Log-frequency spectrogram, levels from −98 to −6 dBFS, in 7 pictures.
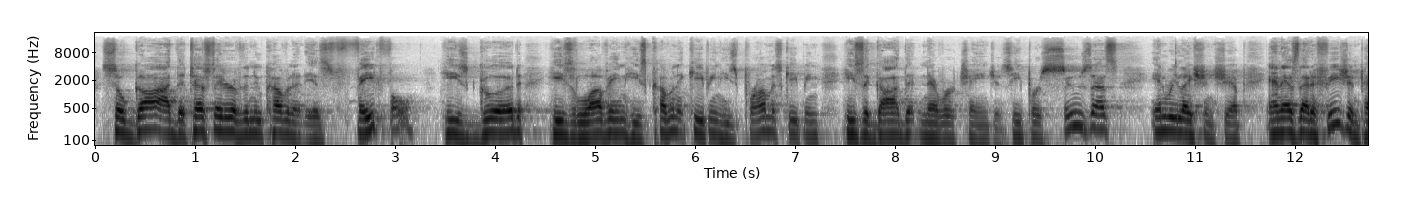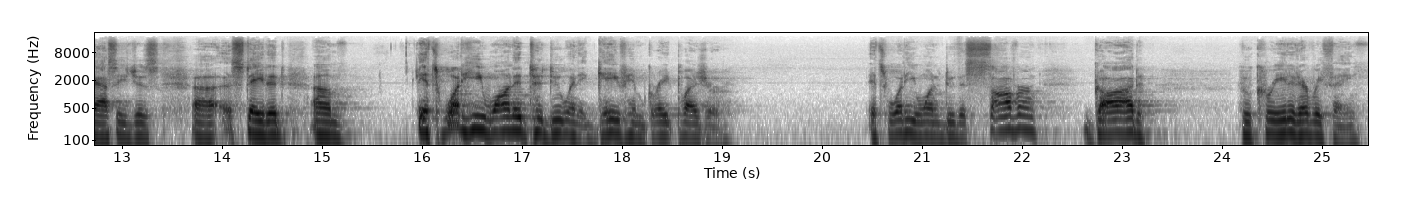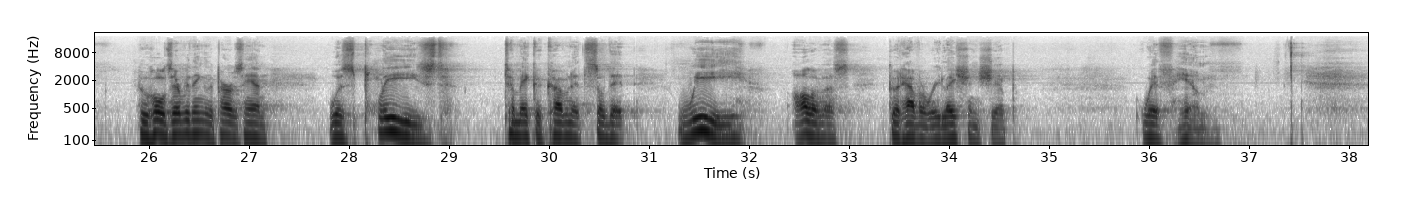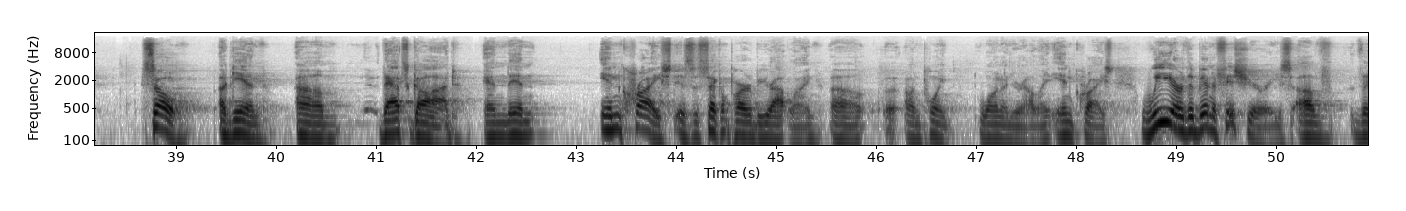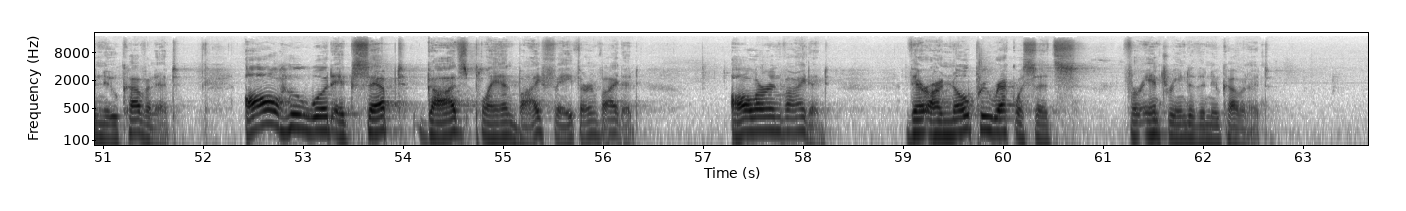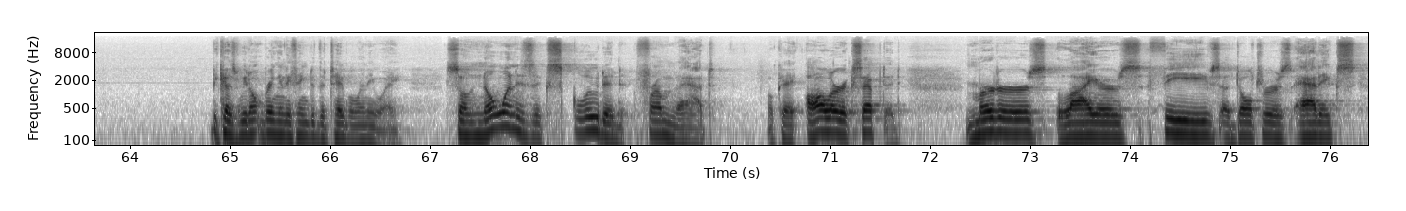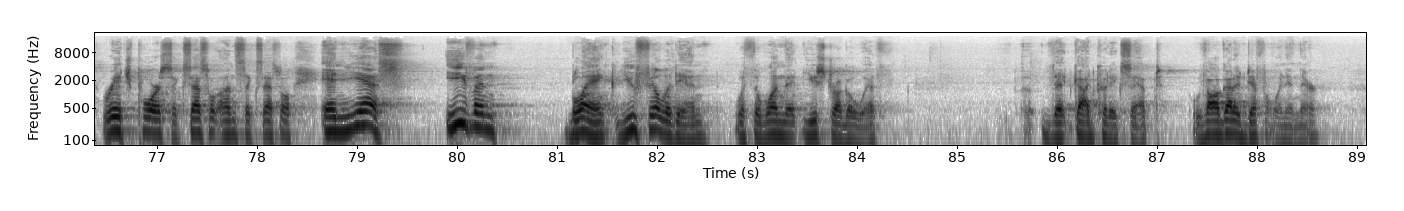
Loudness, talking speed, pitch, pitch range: -21 LUFS, 135 wpm, 125 Hz, 115-145 Hz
